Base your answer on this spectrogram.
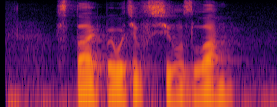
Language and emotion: Russian, neutral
